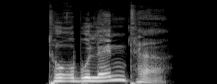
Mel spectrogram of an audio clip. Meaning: 1. comparative degree of turbulent 2. inflection of turbulent: strong/mixed nominative masculine singular 3. inflection of turbulent: strong genitive/dative feminine singular
- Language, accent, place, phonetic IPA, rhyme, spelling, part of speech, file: German, Germany, Berlin, [tʊʁbuˈlɛntɐ], -ɛntɐ, turbulenter, adjective, De-turbulenter.ogg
